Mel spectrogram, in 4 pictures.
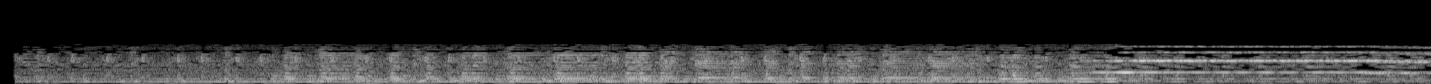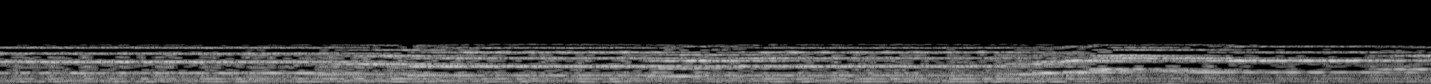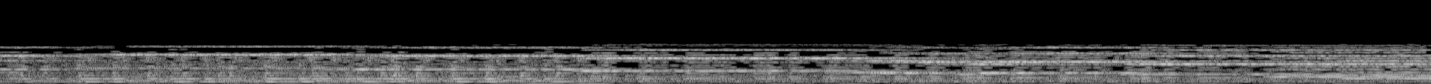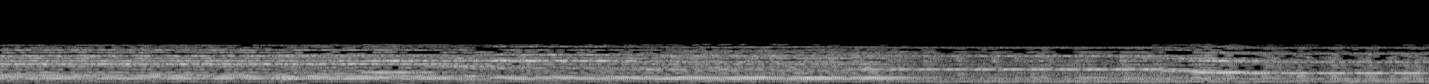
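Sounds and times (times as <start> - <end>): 
keyboard: 0.1 - 57.2.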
